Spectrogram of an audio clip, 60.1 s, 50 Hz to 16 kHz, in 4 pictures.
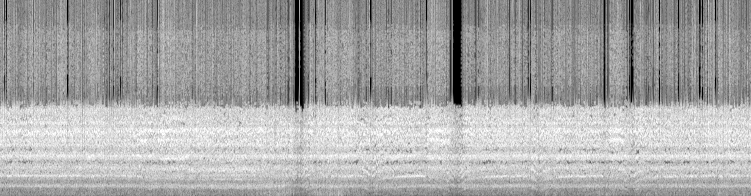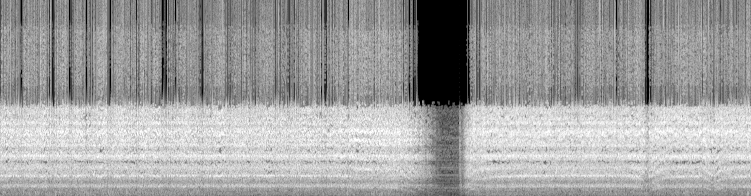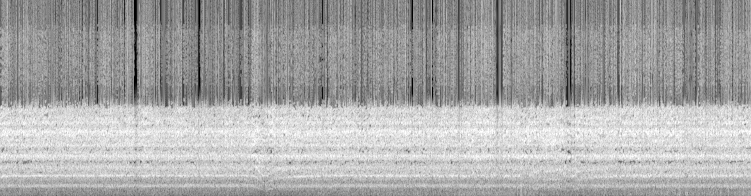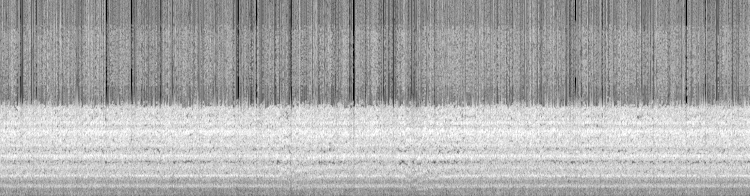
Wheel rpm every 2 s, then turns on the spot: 230, 230, 210, 190, 190, 210, 210, 230, 230, 230, 230, 200, 100, 230, 190, 220, 230, 220, 220, 230, 200, 220, 240, 230, 230, 220, 220, 220, 230, 240.
none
